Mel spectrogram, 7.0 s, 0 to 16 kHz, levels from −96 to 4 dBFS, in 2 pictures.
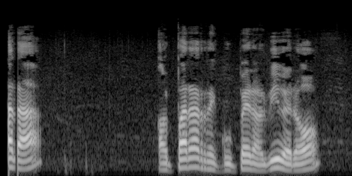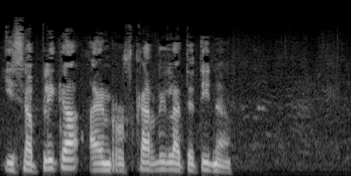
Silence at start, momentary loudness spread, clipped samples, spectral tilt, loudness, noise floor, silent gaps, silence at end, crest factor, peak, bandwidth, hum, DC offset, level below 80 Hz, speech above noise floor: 0.1 s; 11 LU; under 0.1%; -4.5 dB/octave; -25 LUFS; -64 dBFS; none; 1.2 s; 22 dB; -4 dBFS; 9.4 kHz; none; under 0.1%; -70 dBFS; 40 dB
